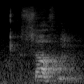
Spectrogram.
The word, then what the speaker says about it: soften: Soften is, you don't pronounce the T in that. The T has disappeared years ago.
